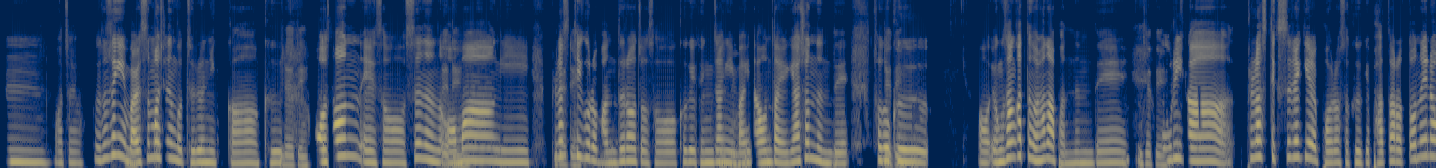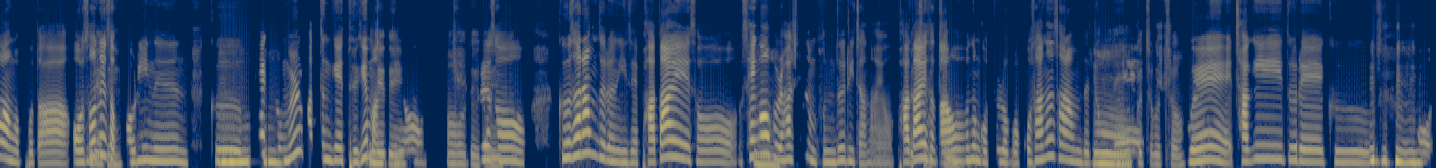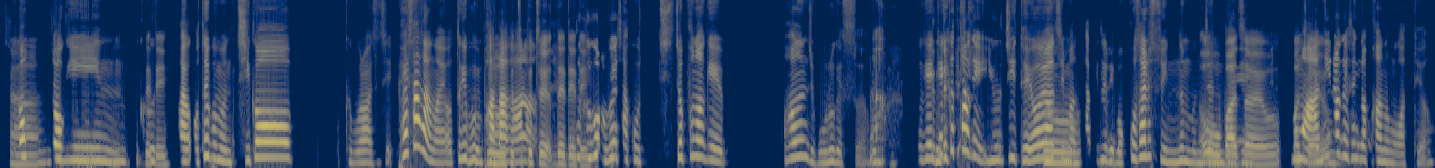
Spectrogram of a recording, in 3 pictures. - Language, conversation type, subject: Korean, unstructured, 플라스틱 쓰레기가 바다에 어떤 영향을 미치나요?
- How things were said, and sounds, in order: other background noise; distorted speech; laugh; laughing while speaking: "아. 근데"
